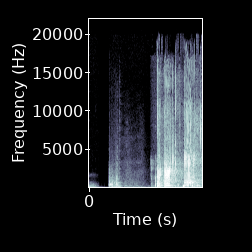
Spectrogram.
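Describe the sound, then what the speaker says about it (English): A crude fart sound effect from the game Lyfcraft 2, a few sputtering bursts with a short gap, ending in a louder, raspier blast. "Oh, that's a disgusting fart."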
